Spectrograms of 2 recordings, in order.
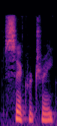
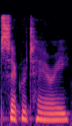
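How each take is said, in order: First: It is said in a British-style way. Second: It is said in an American-style way. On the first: This is how it was said decades ago. "When I was growing up... standard British pronunciation" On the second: This is how it is said nowadays. "rather than now US"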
